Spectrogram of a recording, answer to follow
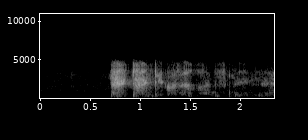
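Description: A girl whispering, starting under a second in after a short hush.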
